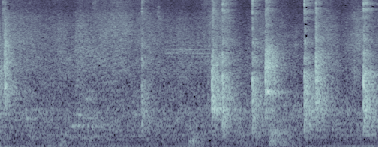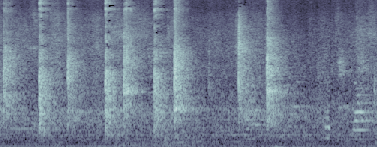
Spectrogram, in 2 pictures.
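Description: Table tennis rally: the plastic ball clicking off the table and the rubber-faced paddles, a sharp tap roughly every half second, starting about two seconds in.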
